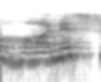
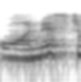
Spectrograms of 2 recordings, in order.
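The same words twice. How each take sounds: First: हॉनेस्ट with an audible H at the start; sounded H. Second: ऑनेस्ट starting on the vowel ऑ, no H sound; silent H. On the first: Teacher showing students the mistaken honest, H sounded. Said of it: "इसको हॉनेस्ट नहीं बोलते". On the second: Teacher showing students how honest is said, silent H. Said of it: "इसको ऑनेस्ट बोलते हैं". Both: Shown as a demonstration.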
